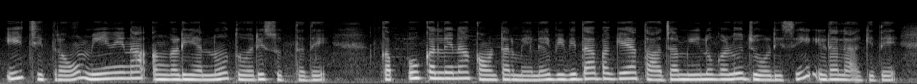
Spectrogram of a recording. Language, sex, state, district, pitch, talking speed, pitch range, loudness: Kannada, female, Karnataka, Bangalore, 230 Hz, 90 wpm, 215-260 Hz, -13 LUFS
